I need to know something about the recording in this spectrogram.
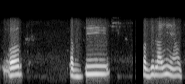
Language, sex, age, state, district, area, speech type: Hindi, female, 18-30, Uttar Pradesh, Mirzapur, rural, conversation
